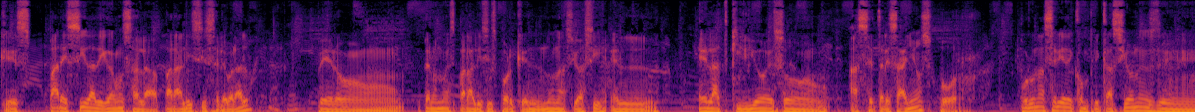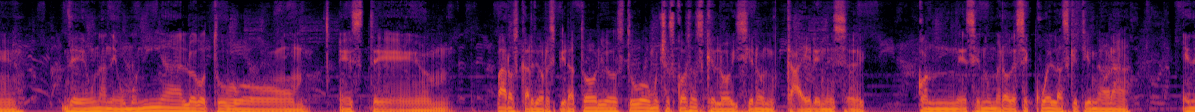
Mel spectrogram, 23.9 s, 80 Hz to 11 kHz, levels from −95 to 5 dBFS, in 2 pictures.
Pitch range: 85-100 Hz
